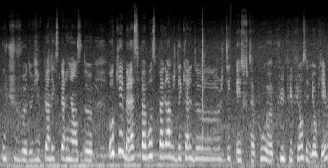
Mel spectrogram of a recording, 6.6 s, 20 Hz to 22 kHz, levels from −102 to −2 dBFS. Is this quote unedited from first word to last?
no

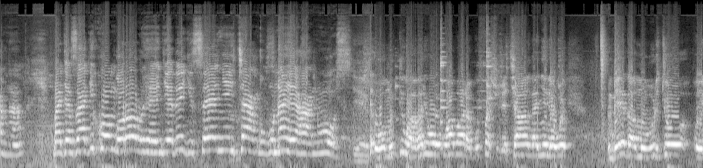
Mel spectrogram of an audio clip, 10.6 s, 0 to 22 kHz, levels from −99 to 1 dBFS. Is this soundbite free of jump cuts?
no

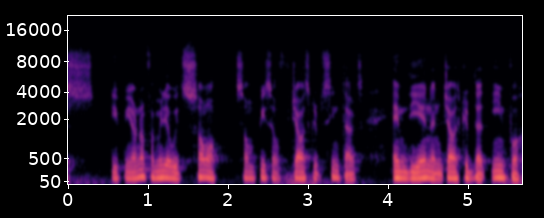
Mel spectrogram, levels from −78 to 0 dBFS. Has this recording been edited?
yes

